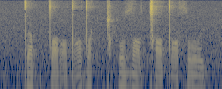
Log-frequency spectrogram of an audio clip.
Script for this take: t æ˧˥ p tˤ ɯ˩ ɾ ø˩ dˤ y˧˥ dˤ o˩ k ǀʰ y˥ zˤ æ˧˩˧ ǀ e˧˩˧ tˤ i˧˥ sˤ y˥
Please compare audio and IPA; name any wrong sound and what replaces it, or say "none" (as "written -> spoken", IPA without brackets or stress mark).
none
